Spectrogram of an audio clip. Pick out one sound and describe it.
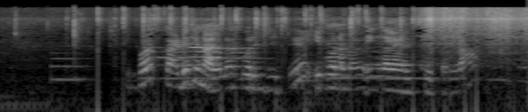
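Mustard seeds crackle and pop in hot oil.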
